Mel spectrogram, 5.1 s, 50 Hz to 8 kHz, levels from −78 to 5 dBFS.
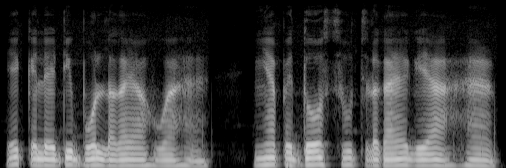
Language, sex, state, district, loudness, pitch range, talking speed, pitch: Hindi, male, Jharkhand, Palamu, -17 LUFS, 100-115 Hz, 155 wpm, 105 Hz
